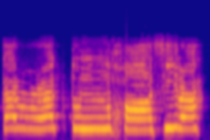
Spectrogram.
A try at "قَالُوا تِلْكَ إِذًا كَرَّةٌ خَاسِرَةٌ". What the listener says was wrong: یہ تل نہیں ہے، یہ تن ہے، تن.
